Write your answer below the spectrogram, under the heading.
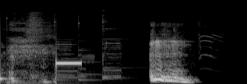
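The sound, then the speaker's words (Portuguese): Someone clears their throat in a few rough, rasping bursts with short pauses between them. The loudest and longest burst comes near the end. “Não, eu realmente tava precisando limpar a garganta.”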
